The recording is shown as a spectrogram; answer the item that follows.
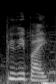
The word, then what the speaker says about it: PewDiePie: YouTube PewDiePie, ¿cómo se dice? – PewDiePie.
